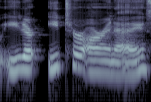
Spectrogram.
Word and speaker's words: Eterna: It's spelled E-T-E-R-N-A, so Eater RNA. So thinking like RNA, which is something you might have learned in biology or genetics class.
